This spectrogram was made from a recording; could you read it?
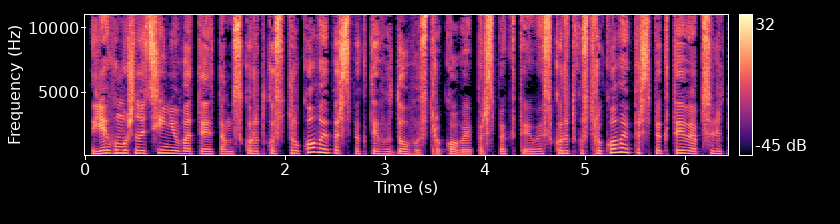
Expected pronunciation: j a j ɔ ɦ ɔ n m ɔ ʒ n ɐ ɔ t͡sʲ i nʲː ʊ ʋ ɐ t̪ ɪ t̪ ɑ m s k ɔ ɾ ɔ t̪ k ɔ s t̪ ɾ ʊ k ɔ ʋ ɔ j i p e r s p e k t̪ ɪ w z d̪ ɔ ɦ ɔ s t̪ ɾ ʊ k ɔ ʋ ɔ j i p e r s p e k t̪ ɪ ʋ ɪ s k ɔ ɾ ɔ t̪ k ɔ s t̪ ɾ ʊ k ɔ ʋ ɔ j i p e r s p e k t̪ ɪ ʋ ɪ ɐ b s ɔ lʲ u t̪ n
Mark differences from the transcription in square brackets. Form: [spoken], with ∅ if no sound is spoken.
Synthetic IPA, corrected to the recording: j a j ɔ ɦ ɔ [∅] m ɔ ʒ n ɐ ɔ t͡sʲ i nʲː ʊ ʋ ɐ t̪ ɪ t̪ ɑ m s k ɔ ɾ ɔ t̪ k ɔ s t̪ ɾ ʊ k ɔ ʋ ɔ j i p e r s p e k t̪ ɪ [ʋ] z d̪ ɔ ɦ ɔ s t̪ ɾ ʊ k ɔ ʋ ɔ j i p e r s p e k t̪ ɪ ʋ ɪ s k ɔ ɾ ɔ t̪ k ɔ s t̪ ɾ ʊ k ɔ ʋ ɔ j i p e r s p e k t̪ ɪ ʋ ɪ ɐ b s ɔ lʲ u t̪ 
